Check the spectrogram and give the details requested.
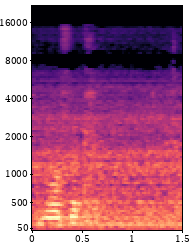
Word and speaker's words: Norfolk: Norfolk. It's so weird how they pronounce those Norfolk. It's folk. It's spelled folk, but it's pronounced fuck.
